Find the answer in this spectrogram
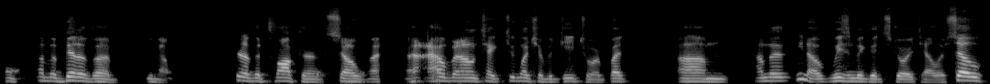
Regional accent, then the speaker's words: Brooklyn, New York, United States; I grew up in Brooklyn, New York in the 1960s

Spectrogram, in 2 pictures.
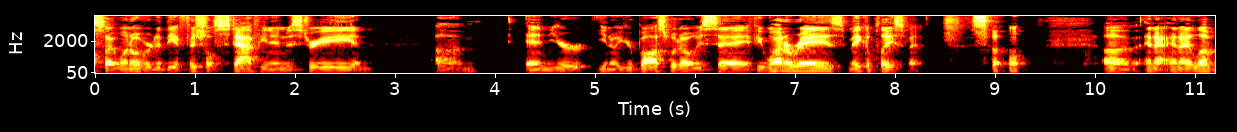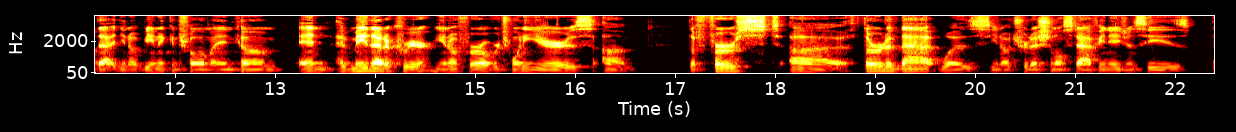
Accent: Illinois, United States; Like we just shared, I grew up in the Midwest, right outside of Chicago.

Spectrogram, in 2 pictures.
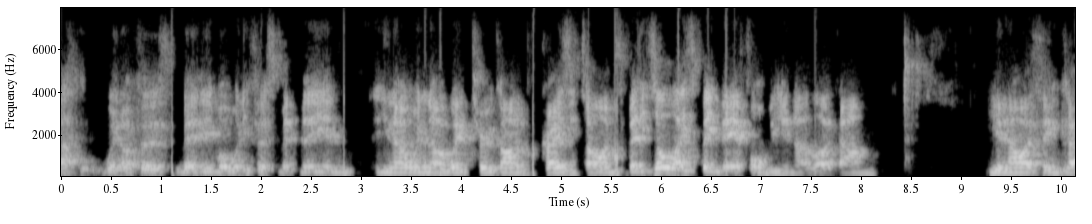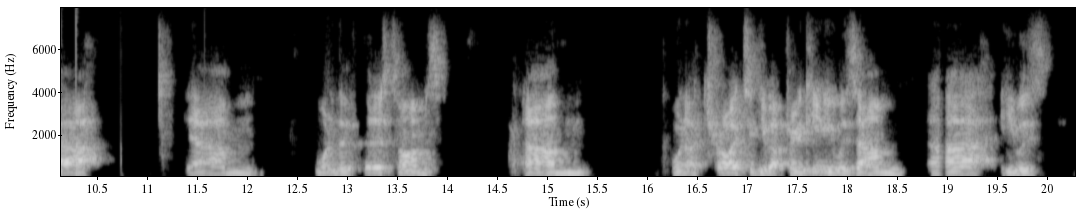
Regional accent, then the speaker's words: Cronulla, New South Wales, Australia; Lucky I kind of was used to that by growing up in Cronulla

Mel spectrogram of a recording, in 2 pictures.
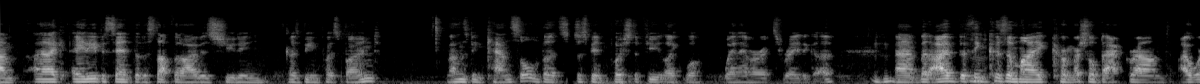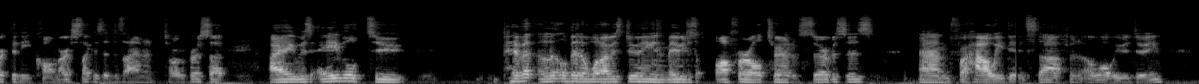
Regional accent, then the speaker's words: Johannesburg, Gauteng, South Africa; now in Northern Ireland, United Kingdom; I'm from Cape Town. Well, I say Cape Town because I'm actually from Johannesburg, but Cape Town sounds cooler. So I just say Cape Town. Joburg's a bit of a shithole. So I'm just like, yeah, I'm from Cape Town. But I live in Northern Ireland, and I've lived here for like almost 20

